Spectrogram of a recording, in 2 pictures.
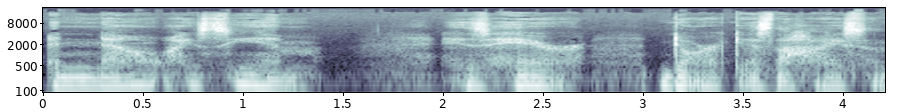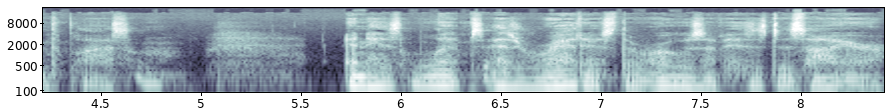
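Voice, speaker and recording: Soft-spoken and somewhat breathy, a man talks in a relaxed tone at a fairly slow pace. His pitch is medium, with ordinary pitch variation. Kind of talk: literary story reading. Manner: soft-spoken, relaxed.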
